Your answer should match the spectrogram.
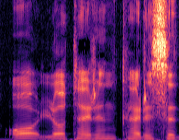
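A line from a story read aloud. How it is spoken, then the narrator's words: Plain. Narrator (Turkish): dedi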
